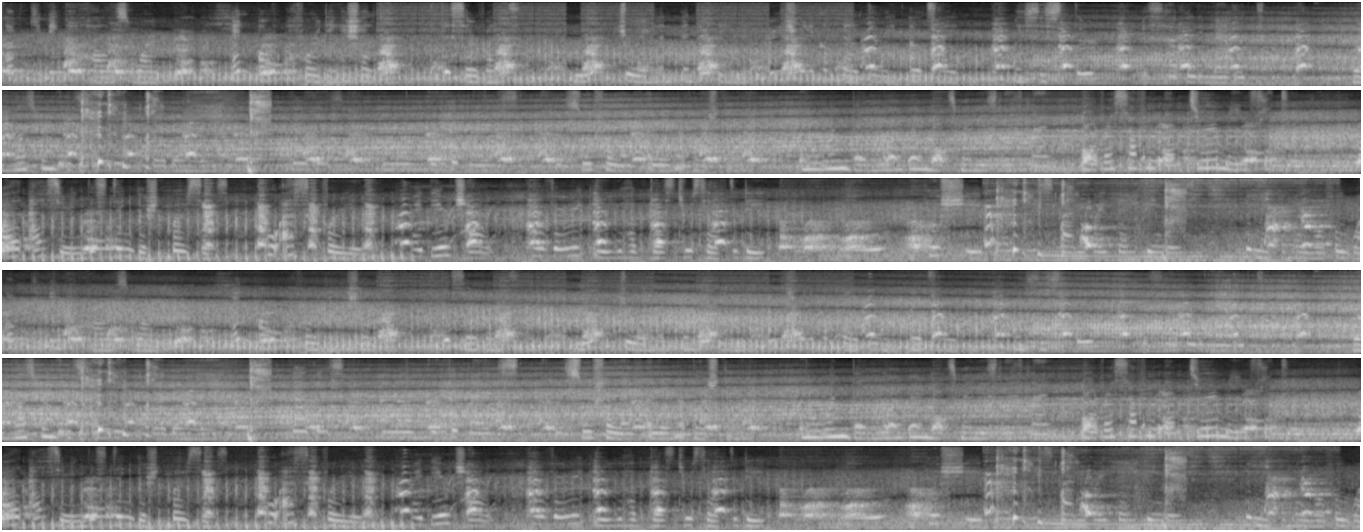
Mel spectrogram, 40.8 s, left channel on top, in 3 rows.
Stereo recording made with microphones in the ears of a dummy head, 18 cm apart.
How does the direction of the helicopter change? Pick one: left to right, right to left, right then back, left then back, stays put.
right to left.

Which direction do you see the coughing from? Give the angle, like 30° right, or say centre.
20° left.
